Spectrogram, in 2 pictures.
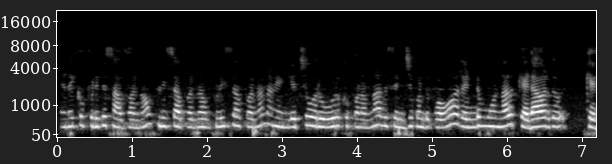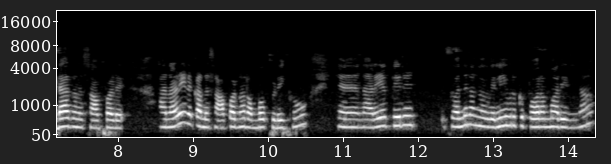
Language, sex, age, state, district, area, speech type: Tamil, female, 18-30, Tamil Nadu, Namakkal, rural, spontaneous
